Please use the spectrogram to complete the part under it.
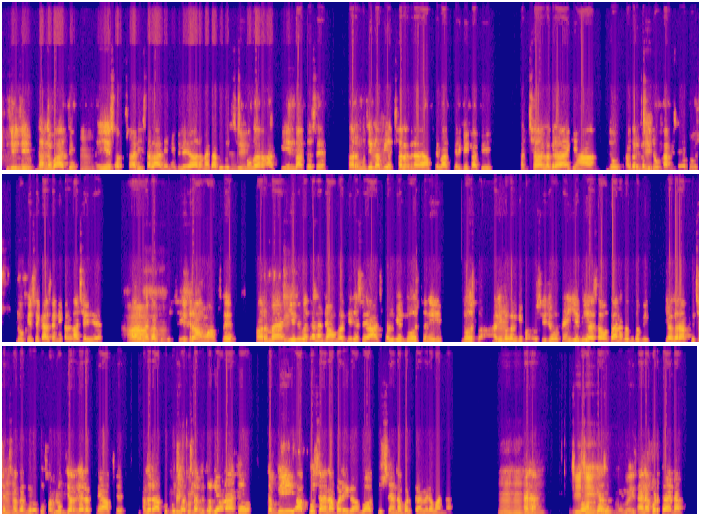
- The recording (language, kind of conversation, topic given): Hindi, unstructured, क्या आपको कभी किसी दोस्त से धोखा मिला है?
- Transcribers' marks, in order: static; distorted speech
